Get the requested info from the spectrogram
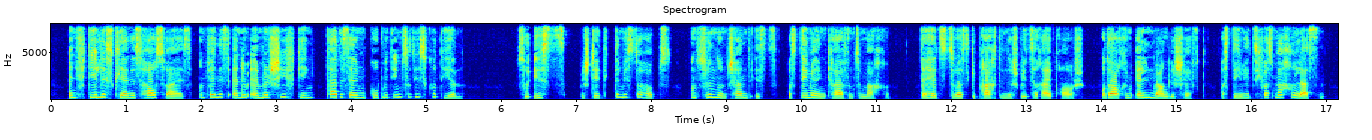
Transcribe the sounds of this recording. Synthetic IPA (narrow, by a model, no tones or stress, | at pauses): ʔaɪnfid̥ɛːləskʰl̥aɪnəshaʊsv̥aːɐɛsʊntv̥ɛnɛsʔaɪnəmʔa̰ɪnmaːlʃiːfɡ̥ɪŋtʰaːtɛsʔaɪnəmɡ̥uːtmɪtiːmt͡sudɪskʰʊtʰiːʁən | soːʔɪsts | b̥əʃtɛːtɪ̥k̚təmɪstɐɦɔps | ʊntsʏndəʊntʃantɪstsʔaʊsd̥eːmaɪnənɡ̥ʁaːfn̩t͡sumaχn̩ | d̥eːɐɦɛtt͡suvasɡ̥əb̥ʁaχtɪndeːɐʃpɛt͡səʁaɪbʁɑ̰̃ːʃə̥ | ʔoːɾɐaʊxɪmʔɛlənvaŋɡəʃɛftʔaʊsd̥eːmhɛtsɪçv̥asmaχn̩lasn̩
